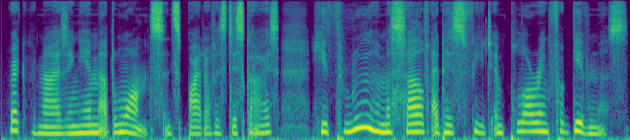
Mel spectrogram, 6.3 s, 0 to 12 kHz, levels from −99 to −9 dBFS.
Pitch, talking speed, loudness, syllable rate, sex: 190 Hz, 160 wpm, -19 LUFS, 5.0 syllables/s, female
